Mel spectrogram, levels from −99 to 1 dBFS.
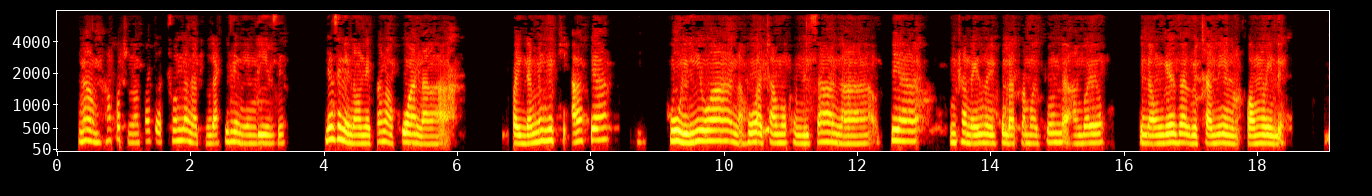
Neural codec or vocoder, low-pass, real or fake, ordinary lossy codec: codec, 16 kHz in and 24 kHz out, 1.1 kbps, FireRedTTS-2 codec; 7.2 kHz; fake; MP3, 32 kbps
